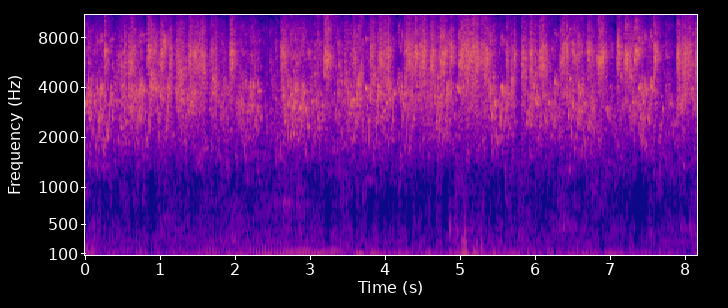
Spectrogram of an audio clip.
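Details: Budgies in a cheerful mood fill the air with an unbroken, lively mix of high twittering, squeaks and short piping whistles, with a faint low hum underneath.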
